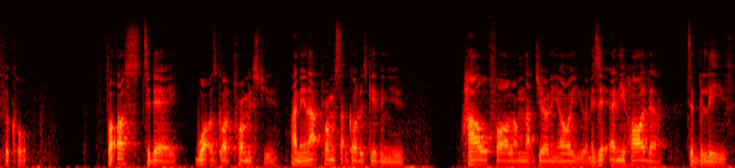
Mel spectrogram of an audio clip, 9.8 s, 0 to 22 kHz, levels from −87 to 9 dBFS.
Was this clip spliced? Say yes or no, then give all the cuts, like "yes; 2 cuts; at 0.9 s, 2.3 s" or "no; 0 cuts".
yes; 2 cuts; at 2.5 s, 3.8 s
